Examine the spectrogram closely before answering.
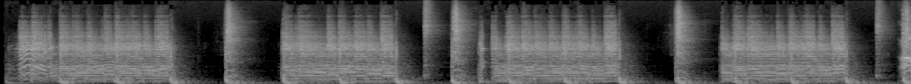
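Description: A loud blues tune driven by heavily distorted electric guitar, thick sustained chords broken by short stops and sharp restarts, played full with no singing.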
